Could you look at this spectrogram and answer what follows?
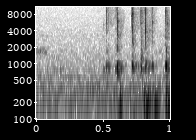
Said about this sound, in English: opening up an editor window in MATLAB and then typing some of the basic commands that we're familiar with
